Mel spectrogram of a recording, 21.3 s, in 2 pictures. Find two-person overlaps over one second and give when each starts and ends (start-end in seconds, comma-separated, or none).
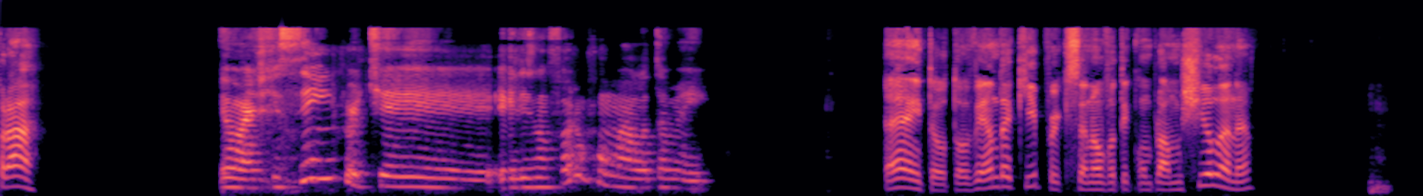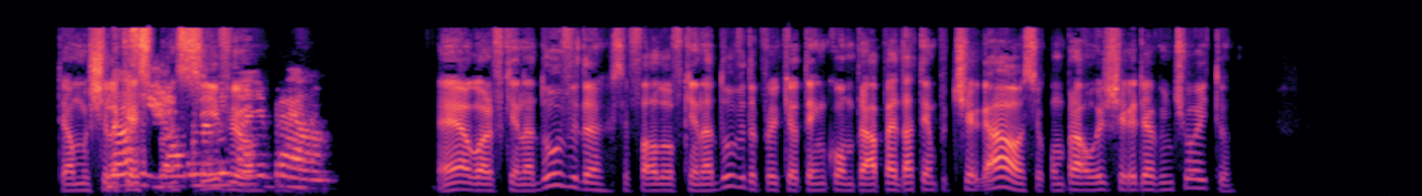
11.4-12.7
